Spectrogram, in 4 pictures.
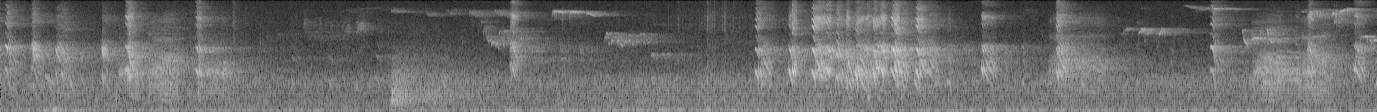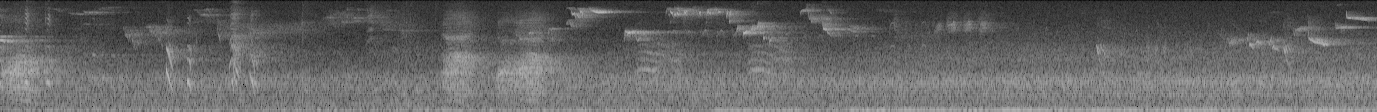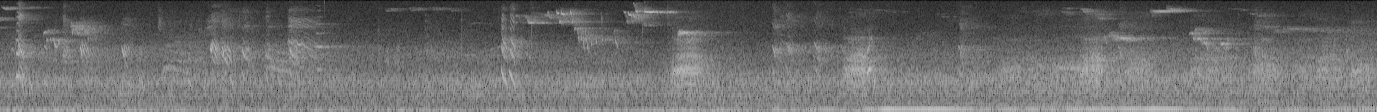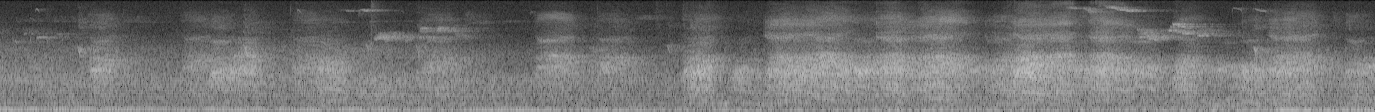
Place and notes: Maintenon, France - Crows war
This is the second time I put a recorder in this wood. As it's private, nobody is going here. Crows and jackdaws live on an elevated tree. Every evening, quite early, these birds talk about their day. I put a recorder, hidden, on an abandoned trunk. There's less cars than yesterday as everybody is sleeping after the too fat Christmas repast. It was the quite only and last chance to record the birds. Unfortunately, a long painful plane... This is the crows war, every early evening in winter it's like that. There's no other moment as this in daylight times, groups are dislocated in the fields, essentially to find food.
